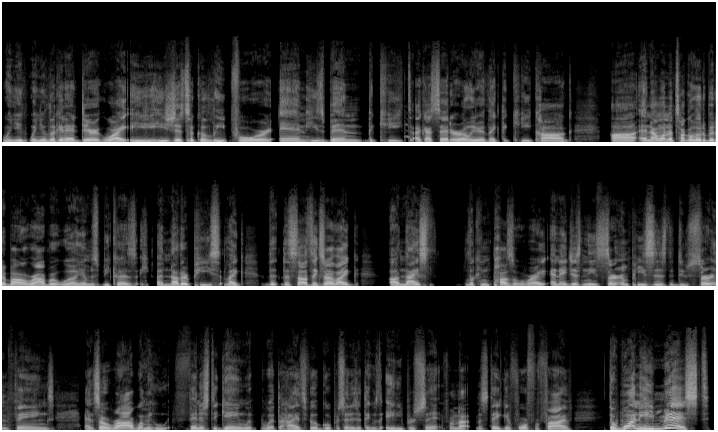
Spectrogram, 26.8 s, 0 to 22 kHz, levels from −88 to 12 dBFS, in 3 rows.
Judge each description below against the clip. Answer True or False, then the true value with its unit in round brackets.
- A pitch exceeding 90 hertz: True (135 Hz)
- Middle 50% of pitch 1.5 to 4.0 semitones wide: False (5.3 semitones)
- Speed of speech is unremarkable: False (220 wpm)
